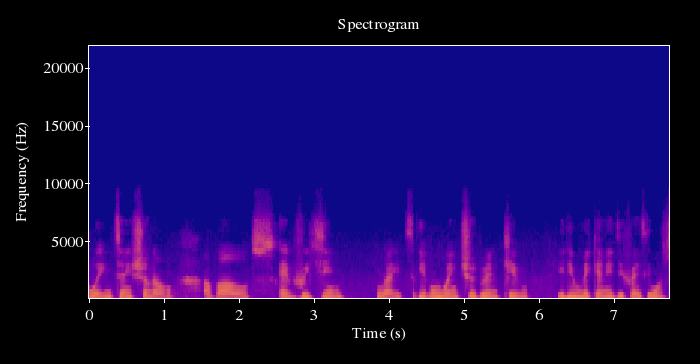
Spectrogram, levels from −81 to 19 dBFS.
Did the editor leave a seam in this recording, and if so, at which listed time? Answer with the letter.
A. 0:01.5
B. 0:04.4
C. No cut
B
